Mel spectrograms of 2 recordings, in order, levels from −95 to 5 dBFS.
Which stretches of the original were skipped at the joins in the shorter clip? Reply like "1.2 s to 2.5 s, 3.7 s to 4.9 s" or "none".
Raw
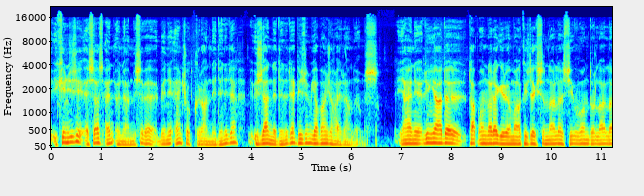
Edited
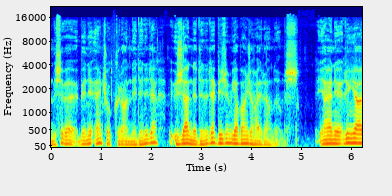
none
